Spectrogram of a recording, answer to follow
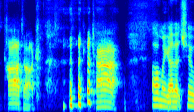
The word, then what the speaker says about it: Car Talk: or you appreciated the car talk also frank now i really want some chips it's actually i'm not so i'm not pronouncing it right i'm saying car talk it's katak oh my god that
